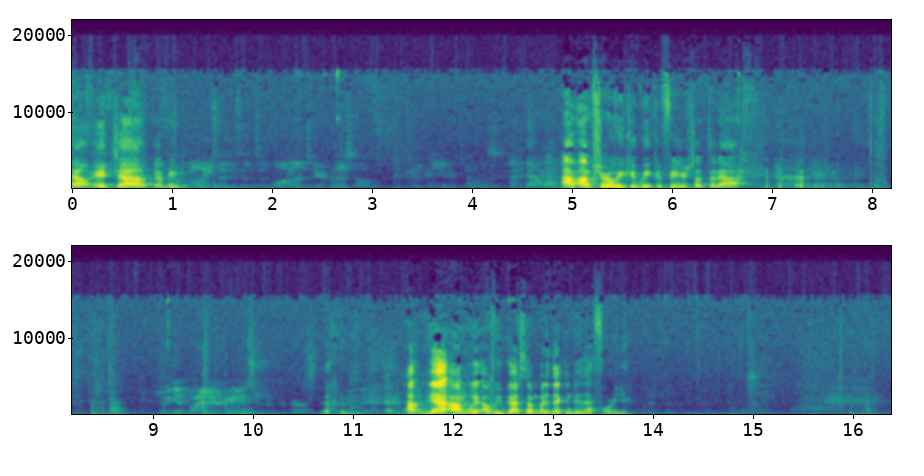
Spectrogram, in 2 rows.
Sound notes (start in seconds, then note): 6.9 laughs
